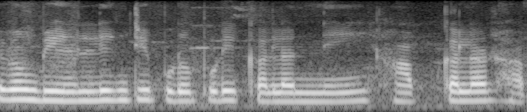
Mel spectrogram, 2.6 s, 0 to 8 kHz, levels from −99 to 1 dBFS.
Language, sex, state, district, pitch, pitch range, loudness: Bengali, female, West Bengal, Malda, 210 Hz, 195-215 Hz, -16 LUFS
